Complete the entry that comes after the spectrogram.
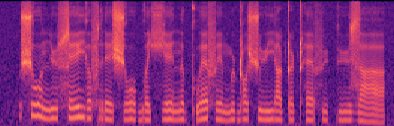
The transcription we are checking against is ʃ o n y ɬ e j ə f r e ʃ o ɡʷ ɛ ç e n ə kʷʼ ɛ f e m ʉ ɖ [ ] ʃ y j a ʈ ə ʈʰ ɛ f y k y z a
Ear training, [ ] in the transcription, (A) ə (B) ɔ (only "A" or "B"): B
